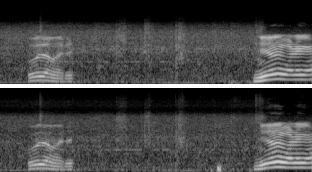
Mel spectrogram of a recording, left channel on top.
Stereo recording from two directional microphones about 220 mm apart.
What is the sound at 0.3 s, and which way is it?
Speech, 5° right (ahead or behind).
